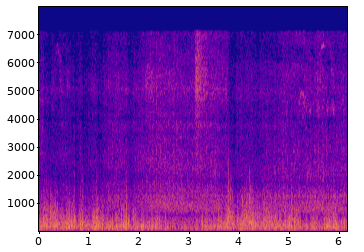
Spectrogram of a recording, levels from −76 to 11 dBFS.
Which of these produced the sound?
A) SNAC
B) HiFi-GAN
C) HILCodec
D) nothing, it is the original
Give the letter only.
D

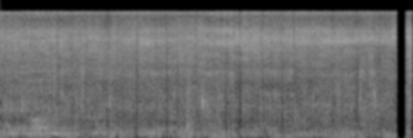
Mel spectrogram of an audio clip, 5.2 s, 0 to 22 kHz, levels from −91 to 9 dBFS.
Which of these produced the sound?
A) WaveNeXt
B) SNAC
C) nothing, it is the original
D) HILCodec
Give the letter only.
B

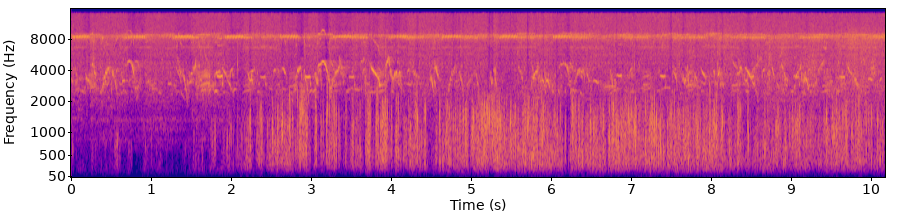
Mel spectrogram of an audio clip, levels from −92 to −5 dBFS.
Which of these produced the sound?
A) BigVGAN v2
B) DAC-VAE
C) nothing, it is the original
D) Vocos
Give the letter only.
C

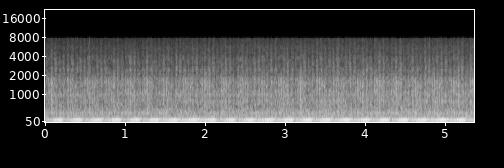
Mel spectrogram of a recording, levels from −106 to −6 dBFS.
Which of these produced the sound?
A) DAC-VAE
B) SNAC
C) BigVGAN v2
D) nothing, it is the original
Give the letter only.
D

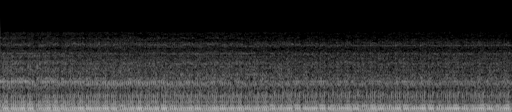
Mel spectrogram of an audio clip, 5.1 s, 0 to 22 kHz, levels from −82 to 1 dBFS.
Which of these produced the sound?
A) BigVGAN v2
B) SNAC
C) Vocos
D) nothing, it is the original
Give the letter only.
D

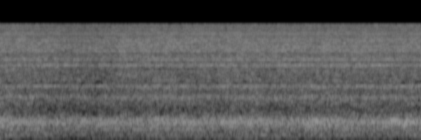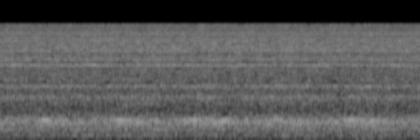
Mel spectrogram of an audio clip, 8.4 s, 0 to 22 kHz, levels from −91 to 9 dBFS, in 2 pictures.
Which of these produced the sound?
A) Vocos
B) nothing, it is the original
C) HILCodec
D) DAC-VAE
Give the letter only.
B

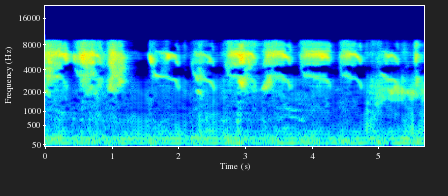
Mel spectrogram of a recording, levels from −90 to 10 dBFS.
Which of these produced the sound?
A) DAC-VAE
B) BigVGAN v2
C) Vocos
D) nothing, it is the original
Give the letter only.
C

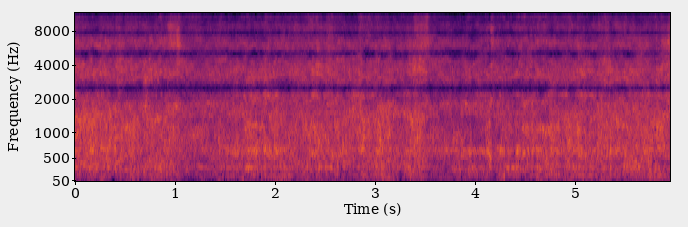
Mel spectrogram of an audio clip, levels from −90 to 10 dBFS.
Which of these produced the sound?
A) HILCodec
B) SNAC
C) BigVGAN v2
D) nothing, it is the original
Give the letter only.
A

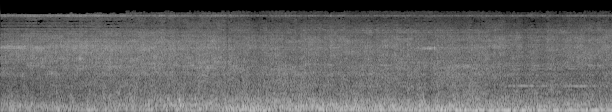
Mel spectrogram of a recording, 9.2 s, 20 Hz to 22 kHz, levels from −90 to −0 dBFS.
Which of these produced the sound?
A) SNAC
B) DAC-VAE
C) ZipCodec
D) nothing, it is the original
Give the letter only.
A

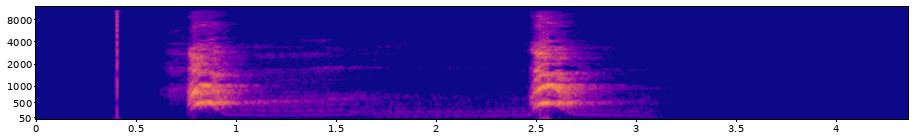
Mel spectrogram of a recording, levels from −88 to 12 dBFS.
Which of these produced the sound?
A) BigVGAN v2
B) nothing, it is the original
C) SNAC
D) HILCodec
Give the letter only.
B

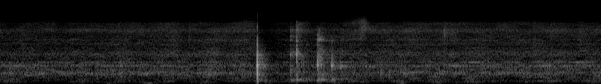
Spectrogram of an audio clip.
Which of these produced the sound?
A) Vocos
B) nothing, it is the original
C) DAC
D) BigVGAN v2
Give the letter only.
C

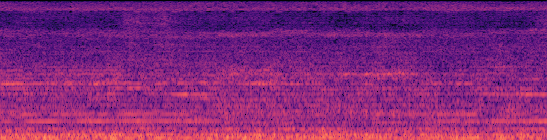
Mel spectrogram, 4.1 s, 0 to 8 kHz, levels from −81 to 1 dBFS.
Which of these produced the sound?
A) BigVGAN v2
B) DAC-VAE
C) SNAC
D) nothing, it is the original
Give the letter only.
C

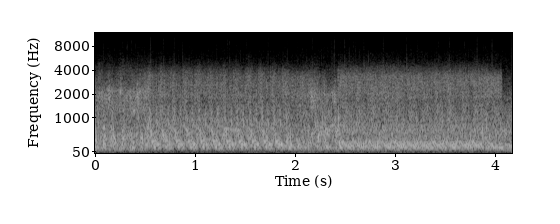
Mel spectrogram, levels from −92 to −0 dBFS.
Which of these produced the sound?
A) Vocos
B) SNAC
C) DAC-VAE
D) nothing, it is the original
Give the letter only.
D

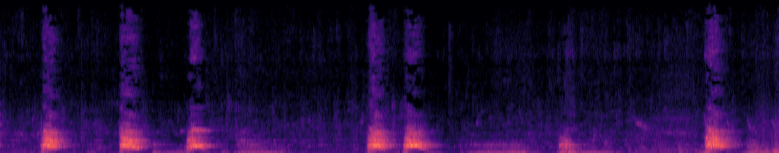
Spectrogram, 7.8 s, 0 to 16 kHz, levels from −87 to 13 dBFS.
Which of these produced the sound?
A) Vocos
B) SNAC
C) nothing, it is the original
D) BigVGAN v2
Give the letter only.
C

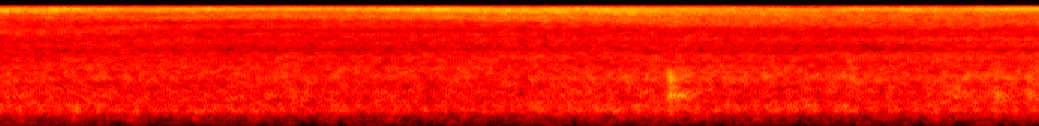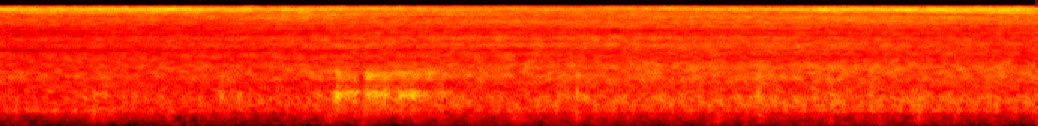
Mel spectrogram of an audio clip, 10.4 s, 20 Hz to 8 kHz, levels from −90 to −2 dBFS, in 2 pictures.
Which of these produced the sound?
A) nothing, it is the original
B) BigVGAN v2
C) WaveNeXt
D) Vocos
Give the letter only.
D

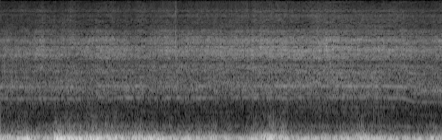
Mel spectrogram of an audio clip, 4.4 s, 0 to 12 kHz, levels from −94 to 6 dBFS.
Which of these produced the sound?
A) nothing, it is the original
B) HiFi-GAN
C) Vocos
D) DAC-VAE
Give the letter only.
D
